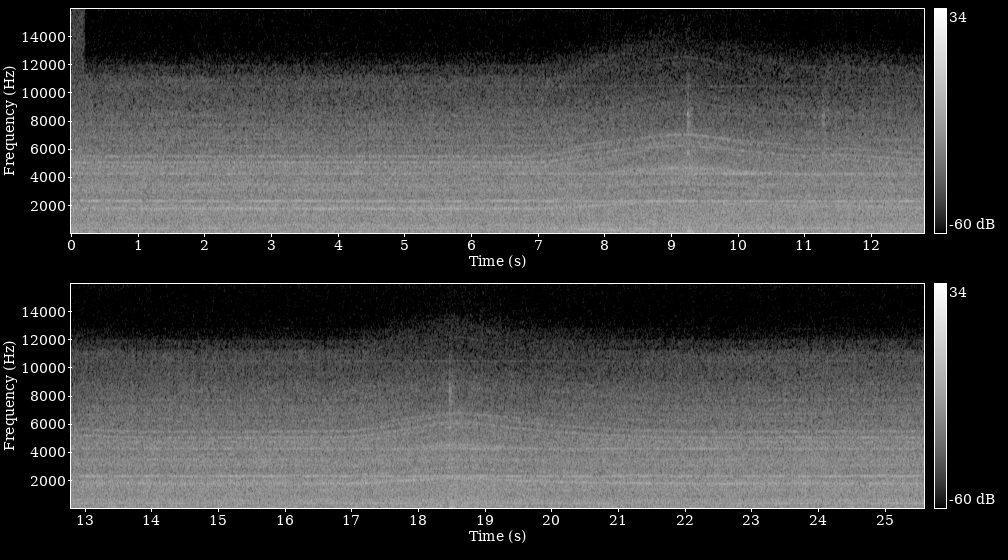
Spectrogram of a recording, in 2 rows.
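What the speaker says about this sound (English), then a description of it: "Increase engine RPM and enter the runway." An F/A-18 jet in a flight simulator game taxis onto the runway with engine RPM rising, a steady loud roar and high whine that hold evenly throughout with no voices.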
